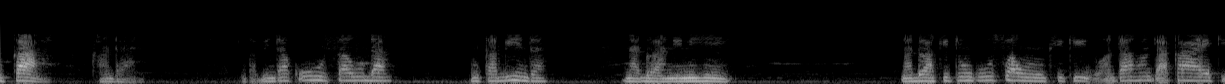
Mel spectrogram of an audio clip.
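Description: From start to finish the speech sounds rough and grainy, with nothing above 4.1 kHz, so it comes across narrowband and boxy. That's likely heavy Opus compression in its music mode, filling starved bands with noise, which fits a bitrate down around 8 kbps.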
